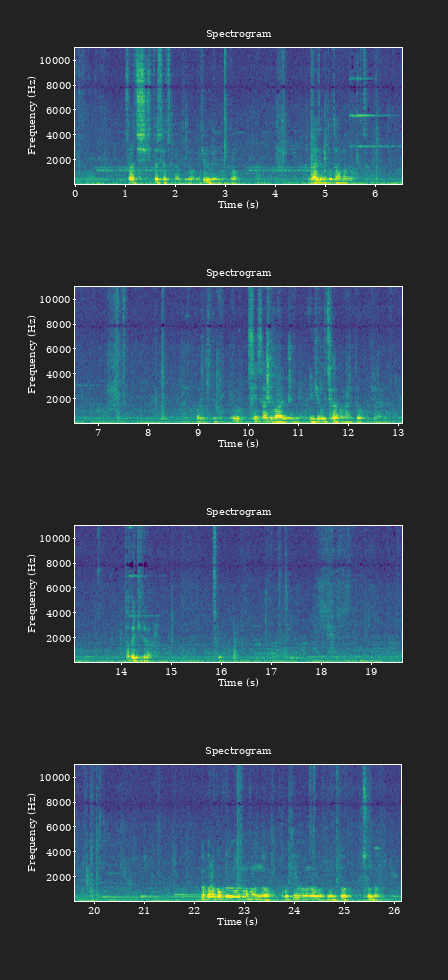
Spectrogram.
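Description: An elderly man speaks calmly in short phrases through a microphone, with pauses between them.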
